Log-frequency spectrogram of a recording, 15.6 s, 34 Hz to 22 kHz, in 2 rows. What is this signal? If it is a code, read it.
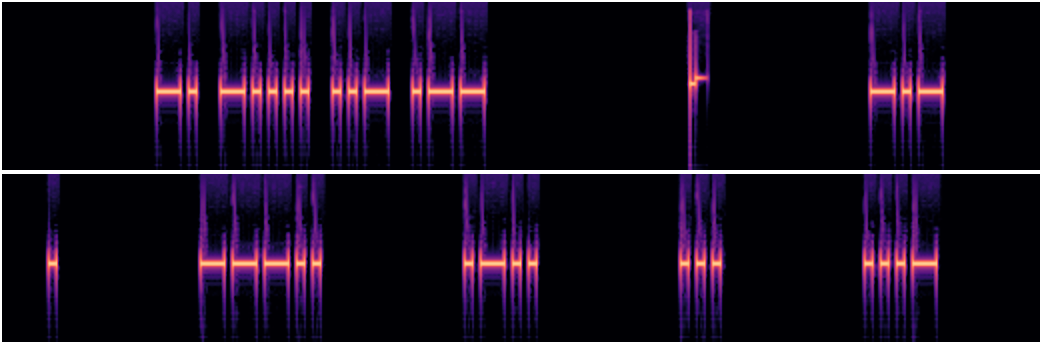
Morse code, heard as a keyed tone, about 20 wpm, spaced as for 9 wpm, 700 Hz. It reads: N6UW KE8LSV
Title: USA Call Signs - 6x Character Spacing - 20wpm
